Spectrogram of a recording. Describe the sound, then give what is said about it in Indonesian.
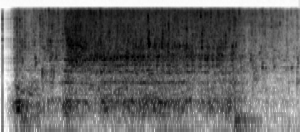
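A toilet flushes, a loud rushing surge of water that holds steady for about three seconds with no voices over it. “Nanti ada suara di flash.”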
